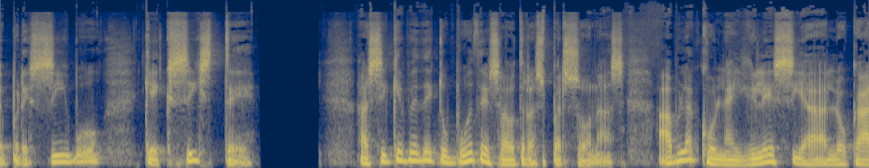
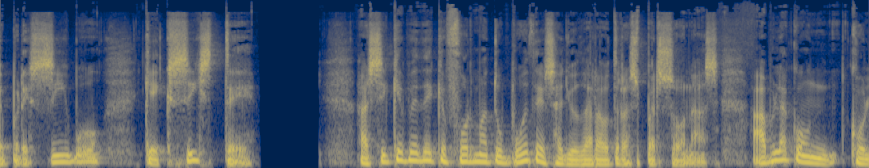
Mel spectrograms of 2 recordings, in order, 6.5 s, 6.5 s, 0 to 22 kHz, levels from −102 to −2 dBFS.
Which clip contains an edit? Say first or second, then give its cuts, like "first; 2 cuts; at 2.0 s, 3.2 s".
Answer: first; 3 cuts; at 3.3 s, 3.7 s, 5.2 s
